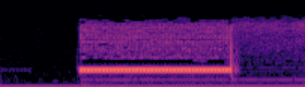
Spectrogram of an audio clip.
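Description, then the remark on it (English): A single one-second electronic telephone ring from an electronic switching system (ESS), a steady pure tone, sits over a constant bed of hissy line static from the connection that carries on before and after it. “And that's what's basically known as static on the line, as an electronic ring.”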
